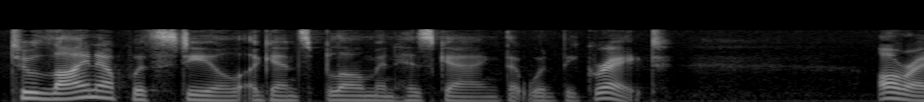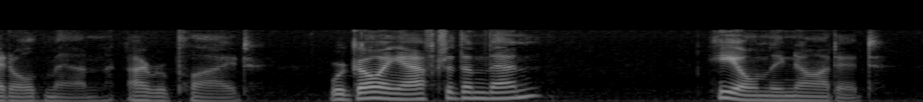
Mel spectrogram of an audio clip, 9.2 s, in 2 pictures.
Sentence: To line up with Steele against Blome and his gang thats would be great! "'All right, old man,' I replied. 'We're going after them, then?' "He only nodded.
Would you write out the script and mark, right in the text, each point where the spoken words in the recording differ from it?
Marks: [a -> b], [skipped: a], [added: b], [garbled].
To line up with Steele against Blome and his gang [thats -> that] would be great! "'All right, old man,' I replied. 'We're going after them, then?' "He only nodded.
